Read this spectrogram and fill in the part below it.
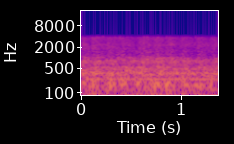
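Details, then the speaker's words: Very old Whirlpool gas dryer in a cold basement, run 70 minutes on high temp, starting and running normally, unlike the Kenmore Elite beside it that won't start: steady low hum and rumble with no knocks, squeals or scraping. "go to my old one just had it for 70 minutes it's on high temp turn it on start up and runs"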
